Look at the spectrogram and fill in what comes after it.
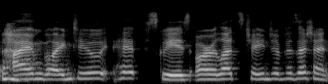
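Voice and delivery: flat, monotone, mechanical robot voice. Explaining steps like rubbing heels, switching into a robot voice. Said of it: "So maybe I'll go into robot voice".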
